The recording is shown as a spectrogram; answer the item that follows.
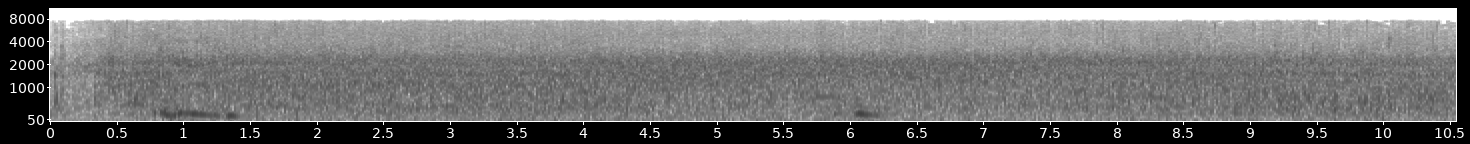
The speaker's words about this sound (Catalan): Que bé que aplaudiu això, que s'entengui, que és important també com a mare soltera.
